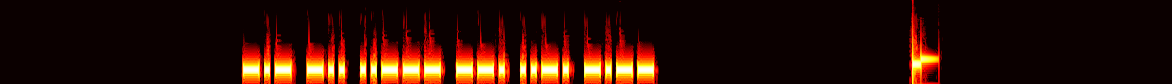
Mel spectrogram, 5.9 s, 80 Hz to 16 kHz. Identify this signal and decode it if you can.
Morse code, heard as a keyed tone, about 41 wpm, 700 Hz. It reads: KD2GFY
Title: USA Call Signs - 6 Characters - 3x Character Spacing - 45wpm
